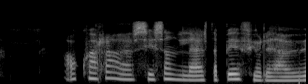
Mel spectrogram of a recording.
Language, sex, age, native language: Icelandic, female, 30-39, Icelandic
